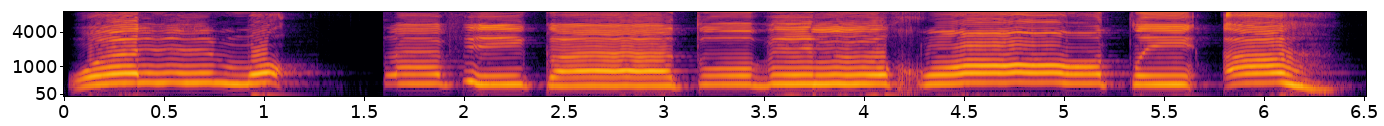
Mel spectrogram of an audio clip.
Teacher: हा की आवाज़ आएगी, क्योंकि वक़्फ़ करें तो ता हा में बदल जाता है।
